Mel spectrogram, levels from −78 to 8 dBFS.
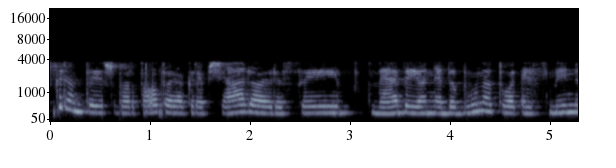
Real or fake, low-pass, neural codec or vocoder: real; 3.6 kHz; none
